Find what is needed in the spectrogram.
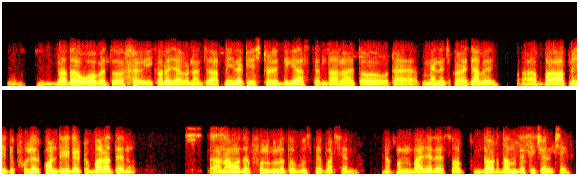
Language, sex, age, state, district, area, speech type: Bengali, male, 18-30, West Bengal, Murshidabad, urban, conversation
